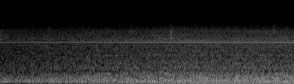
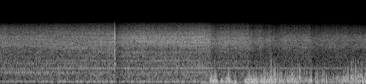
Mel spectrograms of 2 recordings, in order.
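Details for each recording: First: HD4870 graphics card after fitting an Arctic Cooling Accelero Twin Turbo cooler, running about 10° cooler: only a soft steady airy hush with a faint tone, no whine, nearly silent versus the jet-engine stock cooler. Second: Radeon HD4870 GPU cooler, dual fans set to 100%: loud steady rush of air with thin whine swelling into a rough roar; too loud compared with normal 50%.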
